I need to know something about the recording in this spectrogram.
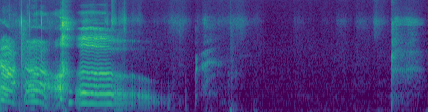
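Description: A boy's wordless vocal noises for about three seconds, ending in a long held groan that falls in pitch and fades out, a mock dying sound; then near silence with a couple of faint clicks.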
